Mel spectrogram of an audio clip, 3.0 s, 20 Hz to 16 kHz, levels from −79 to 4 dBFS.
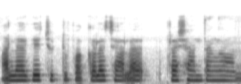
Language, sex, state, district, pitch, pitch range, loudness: Telugu, female, Andhra Pradesh, Sri Satya Sai, 205 Hz, 205-210 Hz, -19 LUFS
